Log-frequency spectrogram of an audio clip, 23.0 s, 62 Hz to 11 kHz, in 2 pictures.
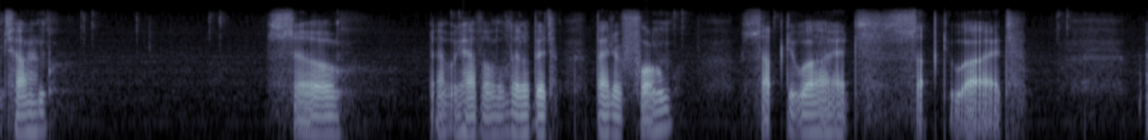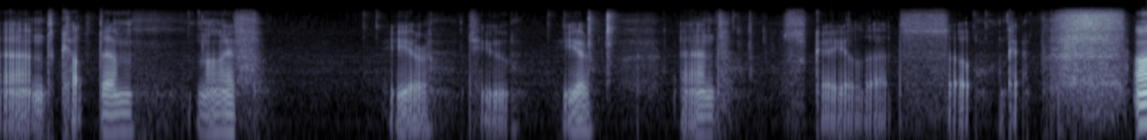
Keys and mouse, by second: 19.4 s.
